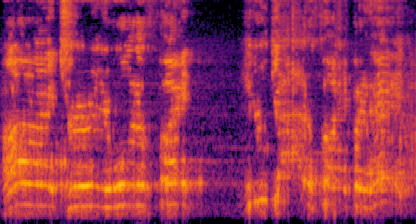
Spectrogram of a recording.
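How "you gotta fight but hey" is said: whispering. Acted. Whispered threat in promo.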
